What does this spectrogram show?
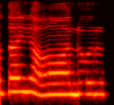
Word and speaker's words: दयालुर्: यहाँ पे द्या नहीं आता है, द अलग है या अलग है।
